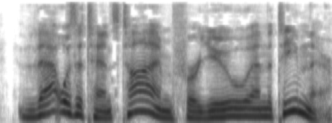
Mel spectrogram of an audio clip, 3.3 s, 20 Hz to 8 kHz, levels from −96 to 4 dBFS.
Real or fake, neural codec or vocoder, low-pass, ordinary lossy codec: fake; codec, 16 kHz, 4.8 kbps, FACodec; 7.2 kHz; MP3, 32 kbps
